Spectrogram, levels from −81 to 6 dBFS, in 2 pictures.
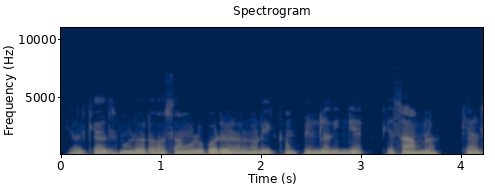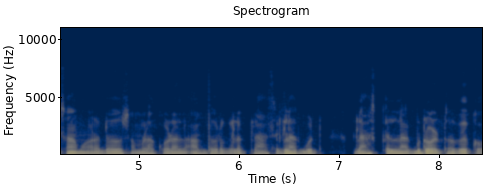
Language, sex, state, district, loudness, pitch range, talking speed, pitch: Kannada, male, Karnataka, Mysore, -31 LUFS, 115-125 Hz, 180 wpm, 115 Hz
